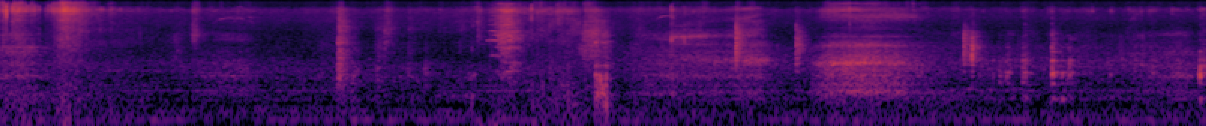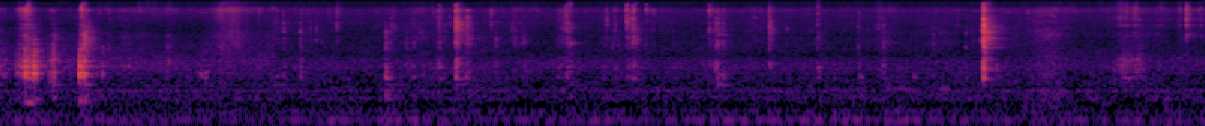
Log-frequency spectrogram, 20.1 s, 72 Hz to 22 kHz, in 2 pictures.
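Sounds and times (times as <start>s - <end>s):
rustle of computer parts: 11.7s - 20.0s.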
